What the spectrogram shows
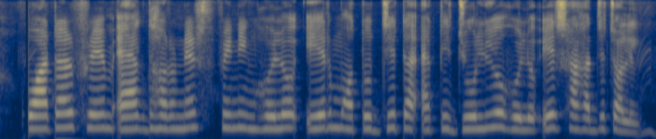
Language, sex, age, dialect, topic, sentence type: Bengali, female, <18, Northern/Varendri, agriculture, statement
